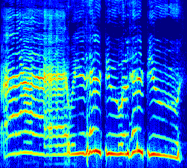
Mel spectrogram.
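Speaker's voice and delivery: little buddies eagerly shouting their help; tiny helper robots. Retold or imitated. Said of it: "his little Target Master buddies were all like".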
